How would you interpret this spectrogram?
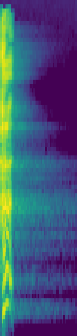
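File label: Italian, attack light; VO; bloom minigame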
